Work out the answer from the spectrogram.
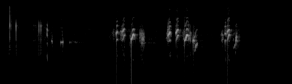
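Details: Barn swallow song: quick bright twittering chirps and short warbled bursts, rapid and high, in clusters with brief gaps.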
